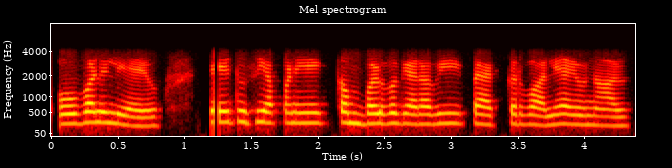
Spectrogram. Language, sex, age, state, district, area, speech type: Punjabi, female, 18-30, Punjab, Mohali, urban, conversation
